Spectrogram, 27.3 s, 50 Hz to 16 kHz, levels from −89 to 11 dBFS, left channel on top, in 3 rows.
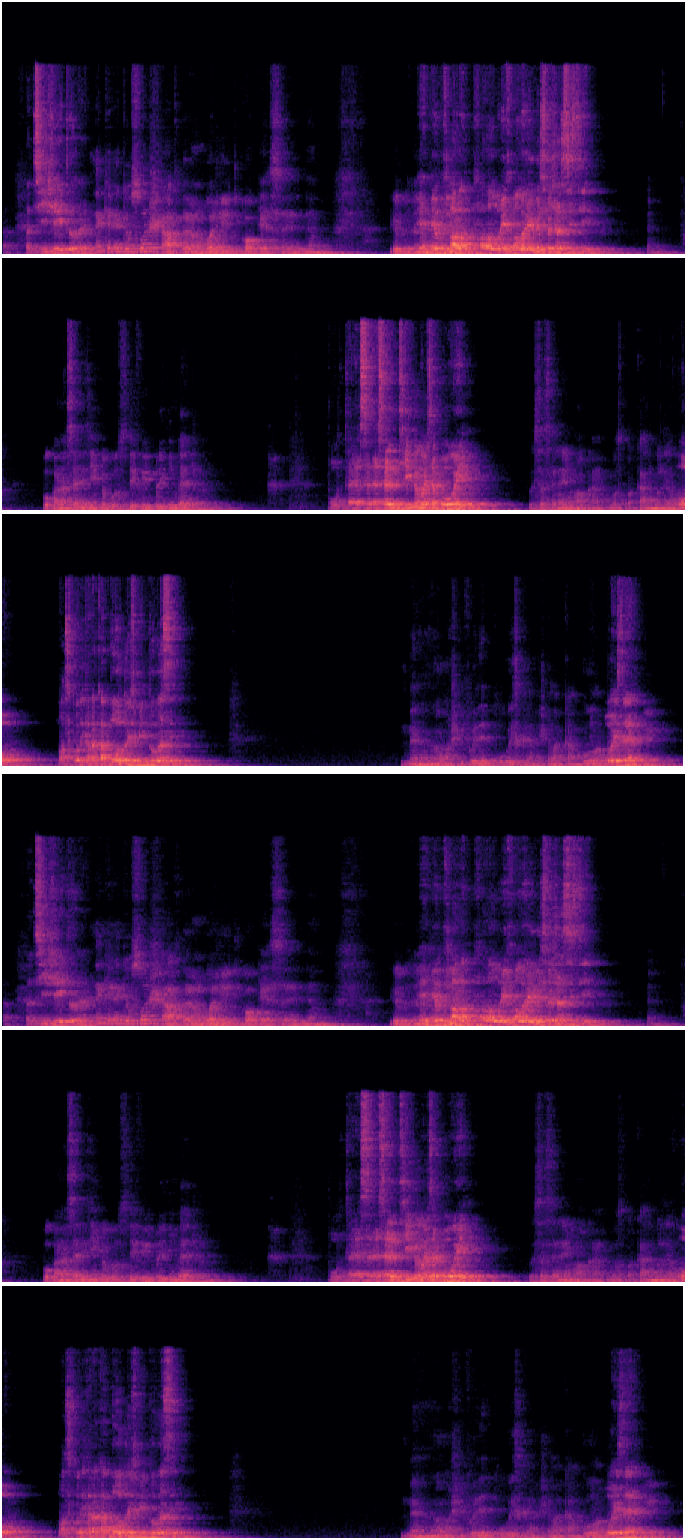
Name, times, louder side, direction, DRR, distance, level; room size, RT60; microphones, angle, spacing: voice 1, 0.3-1.1 5.5-7.8 13.5-15.4 18.1-18.4 18.9-20.6 26.0-26.7, left 1 dB, 80° left, -1 dB, 0.8 m, -22 dB
voice 2, 1.2-4.9 5.2-6.3 7.5-7.6 8.6-8.9 9.7-11.9 16.1-17.3 17.6-18.2 23.5-26.9, equal, 20° left, -2 dB, 0.4 m, -31 dB
5.3 x 2.9 x 2.3 m, 1.0 s
head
